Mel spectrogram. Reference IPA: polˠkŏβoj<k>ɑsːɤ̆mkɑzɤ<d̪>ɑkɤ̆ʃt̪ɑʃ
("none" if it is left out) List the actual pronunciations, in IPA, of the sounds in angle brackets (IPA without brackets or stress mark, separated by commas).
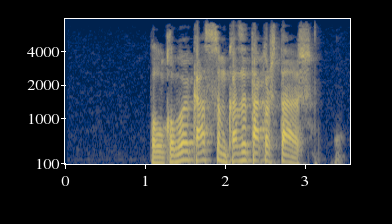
k, t̪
